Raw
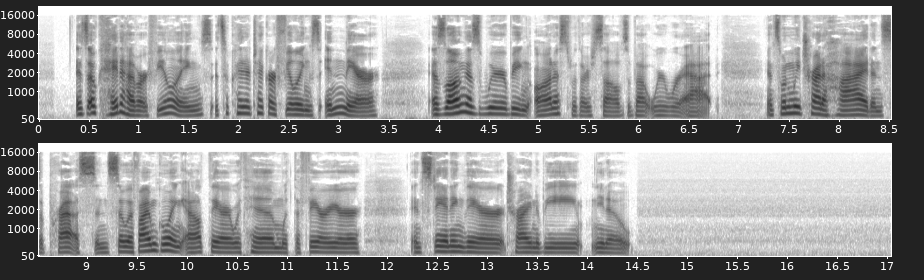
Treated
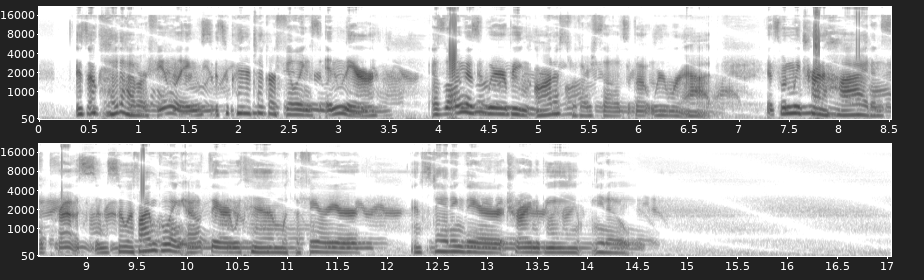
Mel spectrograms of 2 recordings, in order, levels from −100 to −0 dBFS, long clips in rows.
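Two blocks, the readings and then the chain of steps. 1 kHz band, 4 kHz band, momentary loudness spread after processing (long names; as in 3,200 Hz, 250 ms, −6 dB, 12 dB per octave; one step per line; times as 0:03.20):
−14.0 dB, −9.5 dB, 12 LU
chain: de-essing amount 75%
phaser with its sweep stopped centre 1,700 Hz, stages 4
echo through a band-pass that steps 151 ms, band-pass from 320 Hz, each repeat 1.4 octaves, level −7 dB
wrap-around overflow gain 17 dB
frequency shifter mixed with the dry sound −0.68 Hz
level −2 dB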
